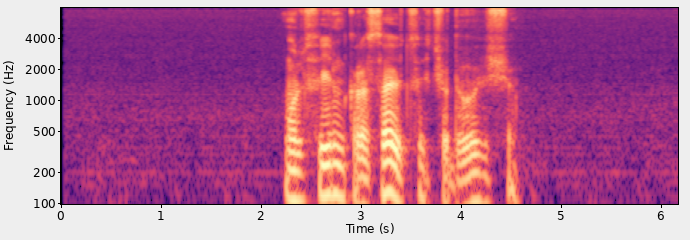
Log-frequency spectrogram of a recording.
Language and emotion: Russian, sad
